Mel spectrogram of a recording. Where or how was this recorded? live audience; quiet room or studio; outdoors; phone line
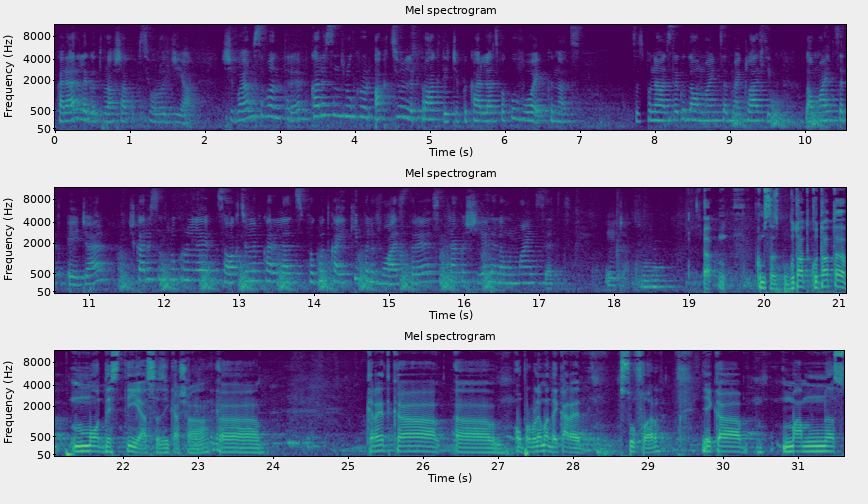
live audience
